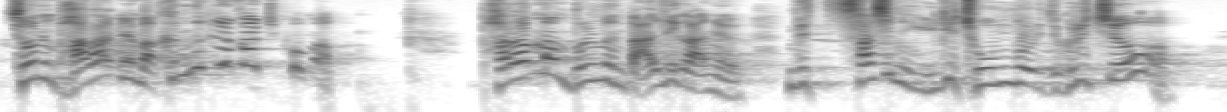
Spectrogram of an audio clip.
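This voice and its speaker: A man's voice: very high-pitched, big pitch swings, fast talker, a little mellow. A middle-aged man preaching a sermon as pastor, telling humorous stories and asking the congregation questions. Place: church sanctuary.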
